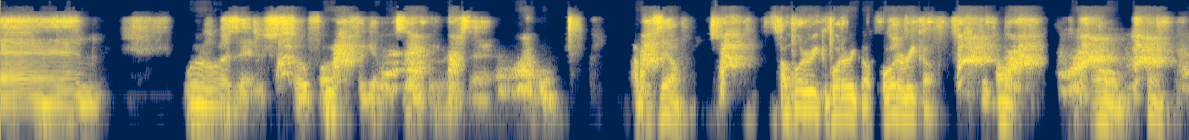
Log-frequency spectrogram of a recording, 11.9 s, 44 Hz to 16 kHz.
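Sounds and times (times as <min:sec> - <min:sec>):
laughter: 0:00.0 - 0:04.9
speech: 0:02.3 - 0:05.4, 0:06.3 - 0:11.8
dogs barking: 0:02.7 - 0:05.4, 0:06.4 - 0:07.6, 0:09.5 - 0:11.8.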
